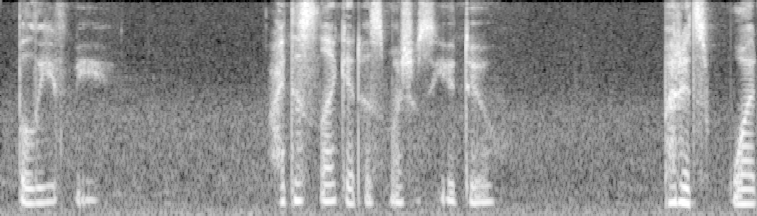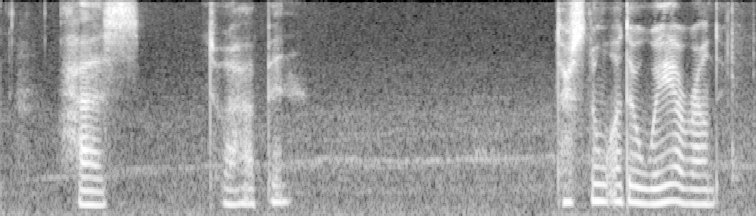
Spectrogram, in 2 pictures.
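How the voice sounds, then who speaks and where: A woman playing a falsely accused village healer in a medieval audio drama, sad and resigned, speaking softly and hesitantly with pauses. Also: mid-range voice, level tone, whispered. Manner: soft, hesitant, breathy delivery with pauses. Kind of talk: dramatic audio roleplay monologue, medieval setting.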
